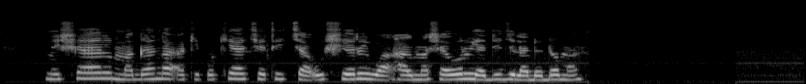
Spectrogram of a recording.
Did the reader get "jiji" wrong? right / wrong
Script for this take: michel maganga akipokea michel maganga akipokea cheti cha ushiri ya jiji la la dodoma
right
